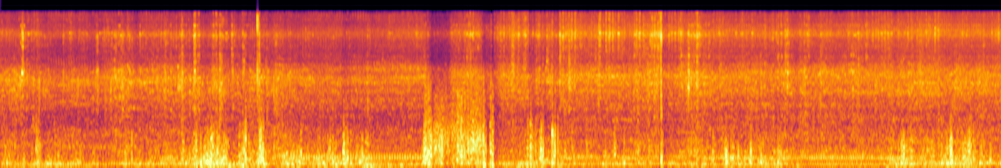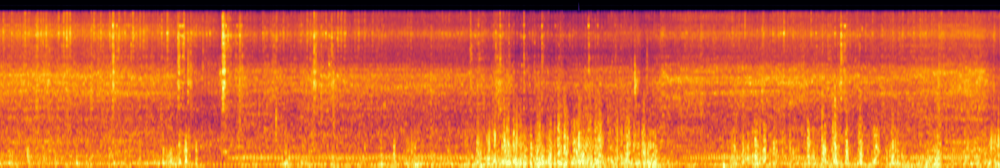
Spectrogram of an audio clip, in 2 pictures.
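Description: A vehicle's engine running under way, its steady low tone shifting pitch a few times, beneath road rumble and wind noise that swell about seven seconds in and again past twenty-two seconds.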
